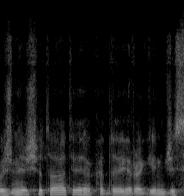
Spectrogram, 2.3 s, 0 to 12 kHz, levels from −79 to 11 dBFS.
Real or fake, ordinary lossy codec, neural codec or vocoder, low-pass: fake; Opus, 24 kbps; vocoder, 22.05 kHz, 80 mel bands, WaveNeXt; 9.9 kHz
